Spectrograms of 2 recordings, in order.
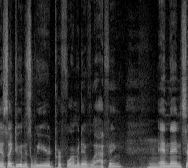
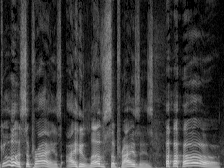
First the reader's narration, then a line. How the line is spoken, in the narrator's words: Snyder starts laughing, and he's like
